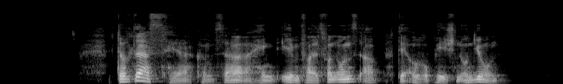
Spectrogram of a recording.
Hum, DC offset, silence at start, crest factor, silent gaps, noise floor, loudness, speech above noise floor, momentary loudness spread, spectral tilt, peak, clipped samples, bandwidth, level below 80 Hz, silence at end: none; under 0.1%; 0.95 s; 22 dB; none; -77 dBFS; -23 LUFS; 55 dB; 11 LU; -6.5 dB/octave; -2 dBFS; under 0.1%; 11.5 kHz; -48 dBFS; 0.65 s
